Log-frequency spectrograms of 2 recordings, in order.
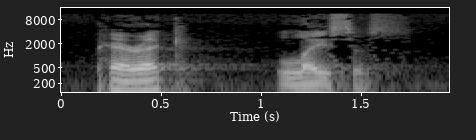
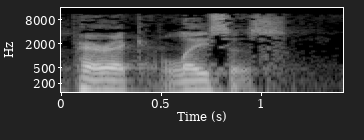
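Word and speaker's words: paraklesis: Because this is written in Greek originally, I want to talk about this word consolation, which is a word that comes from a Greek word called parakleisis, how that's pronounced, parakleisis. I know you've heard the word paraclete. It's similar. This is parakleisis.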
